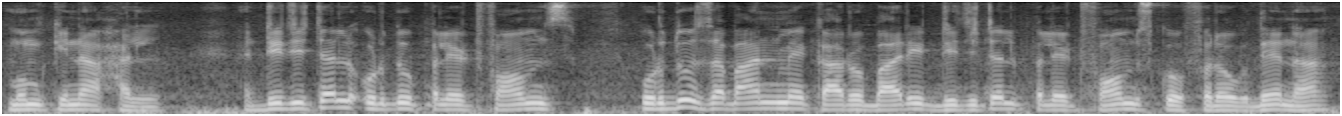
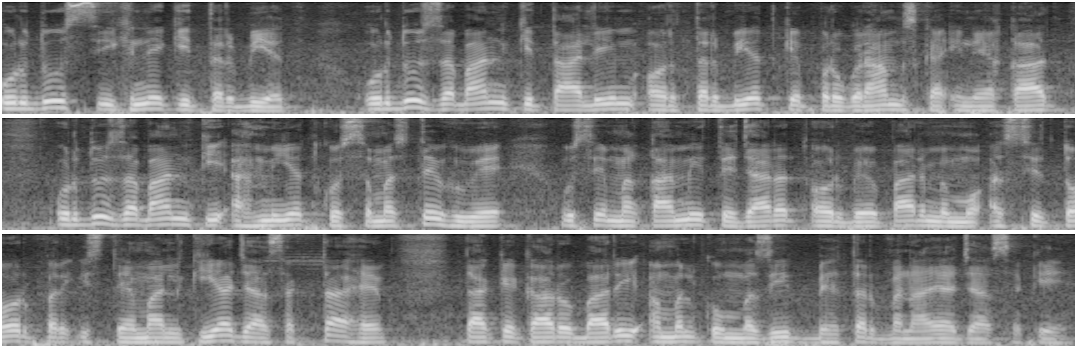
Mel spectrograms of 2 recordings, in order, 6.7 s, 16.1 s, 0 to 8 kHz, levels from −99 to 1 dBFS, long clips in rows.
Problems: constant background noise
